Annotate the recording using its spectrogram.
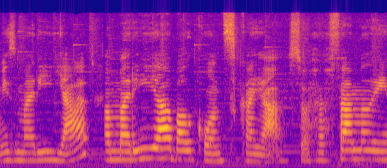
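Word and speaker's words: Болконская: And yeah, that's right, but her Russian pronunciation of the name is going to be Yelizaveta, and her surname is Balkonskaya.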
